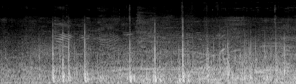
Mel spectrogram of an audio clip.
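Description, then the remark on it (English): A rapid series of sharp fireworks bangs crackles outdoors, irregular pops bunching together over a steady background hiss, with no one speaking. “oh here we go, more fireworks.”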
